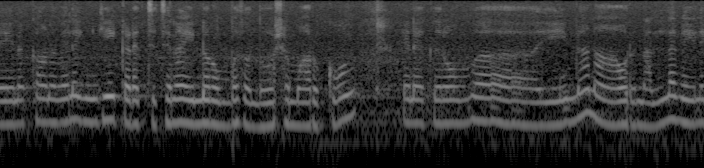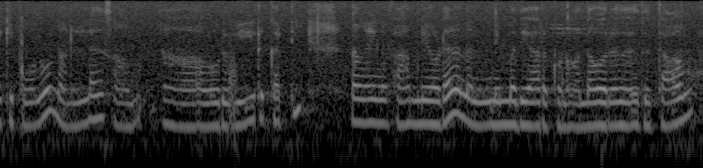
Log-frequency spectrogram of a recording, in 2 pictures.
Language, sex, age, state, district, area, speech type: Tamil, female, 45-60, Tamil Nadu, Perambalur, urban, spontaneous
